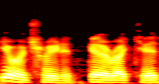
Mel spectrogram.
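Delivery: ordinary delivery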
